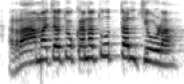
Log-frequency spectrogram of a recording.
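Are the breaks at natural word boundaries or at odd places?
natural. Breaks fall between whole words, sounding natural. The shop has excellent chivda.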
